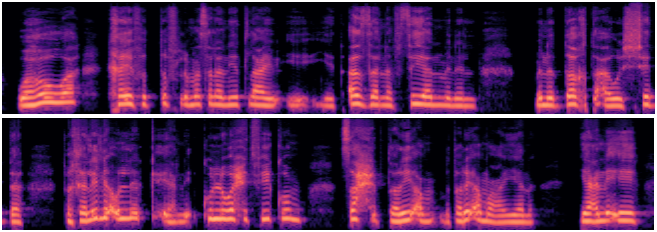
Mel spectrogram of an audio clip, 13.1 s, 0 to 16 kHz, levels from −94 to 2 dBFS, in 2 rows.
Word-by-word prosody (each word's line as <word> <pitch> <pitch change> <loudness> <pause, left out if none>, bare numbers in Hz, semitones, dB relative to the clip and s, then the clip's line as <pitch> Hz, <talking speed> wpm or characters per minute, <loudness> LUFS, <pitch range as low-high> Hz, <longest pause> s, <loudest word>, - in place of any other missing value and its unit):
وهو 280 +7 +4 0.3
خايف 240 0 +2
الطفل 225 0 -6
مثلًا 225 -1 -2
يطلع 220 -1 -1
ي 200 - +1 0.2
ي 110 - -11
يتأذّى 225 +3 +1
نَفْسيًا 230 +4 0
من 210 -2 -2
ال 190 -1 -6 0.6
من 210 0 +2
الضغط 210 +3 0
أو 190 +1 0
الشدّة، 200 -1 -2 0.4
فخلّيني 225 +8 +2
أقول 140 +1 +3
لِك 150 0 -4
يعني 190 - -4
كل 270 -1 +4
واحد 265 -2 +3
فيكم 265 -1 -2 0.4
صح 270 -1 +3
بطريقة 210 +2 +2
م 205 +4 -6
بطريقة 210 +5 +1
معيّنة 190 -3 -2 0.5
يعني 215 +1 +4
إيه 220 0 +2
220 Hz, 135 wpm, -23 LUFS, 195-240 Hz, 0.6 s, وهو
